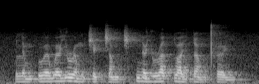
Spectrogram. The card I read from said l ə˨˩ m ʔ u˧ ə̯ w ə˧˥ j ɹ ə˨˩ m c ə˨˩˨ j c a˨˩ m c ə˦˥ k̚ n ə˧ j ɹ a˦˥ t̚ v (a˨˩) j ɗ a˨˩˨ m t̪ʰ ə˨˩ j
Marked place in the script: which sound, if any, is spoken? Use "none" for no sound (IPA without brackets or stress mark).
a˨˩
